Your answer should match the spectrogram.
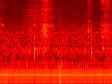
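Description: Chef's knife slicing through fresh ginger root on a wooden cutting board: a few faint, irregular cuts, the clearest about a second in.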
